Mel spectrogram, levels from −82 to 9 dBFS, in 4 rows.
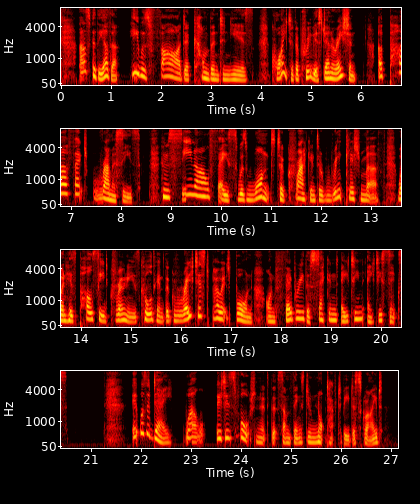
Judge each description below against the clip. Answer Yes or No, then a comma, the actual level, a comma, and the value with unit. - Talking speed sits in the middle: No, slow, 130 wpm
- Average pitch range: No, wide, 7.4 semitones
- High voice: No, medium, 180 Hz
